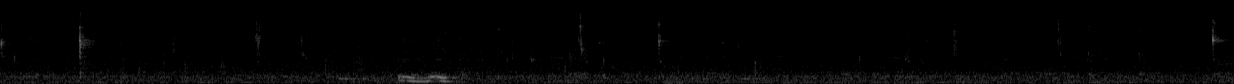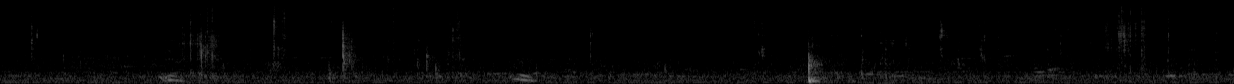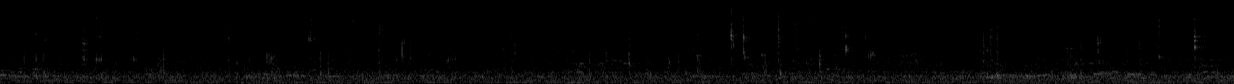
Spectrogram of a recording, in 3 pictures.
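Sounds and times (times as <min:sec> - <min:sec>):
crunching taco shells: 0:14.0 - 0:17.4, 0:20.9 - 0:37.0.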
